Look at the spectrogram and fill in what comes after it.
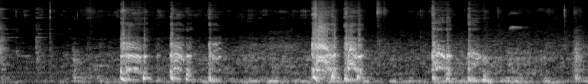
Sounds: Sniff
